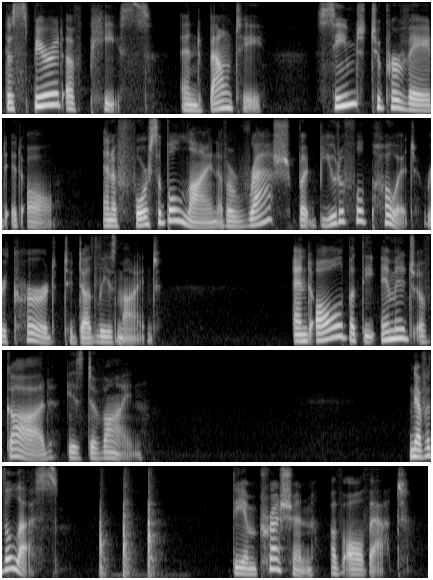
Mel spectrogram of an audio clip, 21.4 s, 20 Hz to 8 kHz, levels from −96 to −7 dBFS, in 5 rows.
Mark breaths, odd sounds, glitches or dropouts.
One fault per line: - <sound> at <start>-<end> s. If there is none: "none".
- thud at 18.1-19.0 s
